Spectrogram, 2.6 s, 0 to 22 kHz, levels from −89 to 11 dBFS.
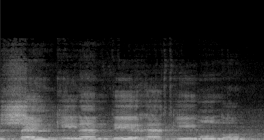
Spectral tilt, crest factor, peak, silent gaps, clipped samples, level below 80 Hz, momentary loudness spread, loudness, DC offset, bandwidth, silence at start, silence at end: -5 dB/octave; 16 dB; -6 dBFS; none; under 0.1%; -44 dBFS; 6 LU; -22 LUFS; under 0.1%; 13.5 kHz; 0 s; 0 s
